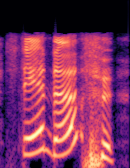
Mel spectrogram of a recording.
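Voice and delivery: high, loud startled question; alarmed disbelief. A narrator's reading. Woman told to stand on the boat, in startled disbelief. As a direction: recoil at the very idea.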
